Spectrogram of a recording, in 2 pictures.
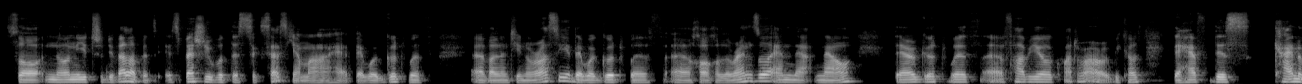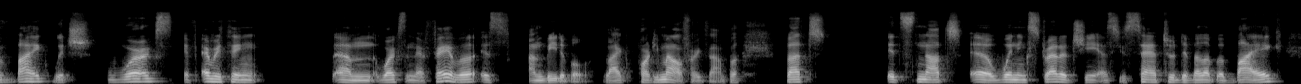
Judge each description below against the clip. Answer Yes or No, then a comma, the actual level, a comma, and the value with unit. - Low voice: Yes, low, 110 Hz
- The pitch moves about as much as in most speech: Yes, average, 3.6 semitones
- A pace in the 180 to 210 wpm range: No, average, 160 wpm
